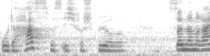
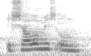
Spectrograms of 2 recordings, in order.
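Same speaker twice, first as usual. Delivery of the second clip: usual speaking voice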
